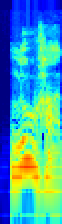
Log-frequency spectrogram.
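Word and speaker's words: Luján: the middle name what's the governor's name lujan-grisham Luhan ok lujan-grisham tells Senate leader to leave race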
